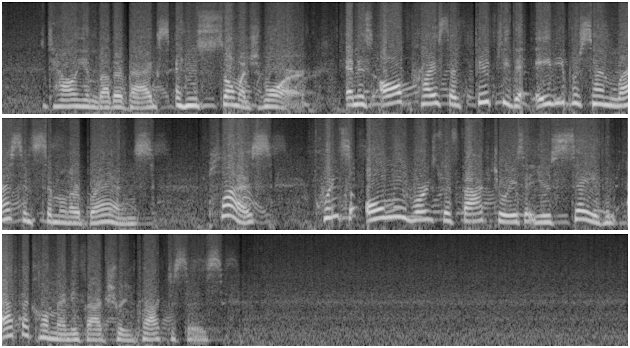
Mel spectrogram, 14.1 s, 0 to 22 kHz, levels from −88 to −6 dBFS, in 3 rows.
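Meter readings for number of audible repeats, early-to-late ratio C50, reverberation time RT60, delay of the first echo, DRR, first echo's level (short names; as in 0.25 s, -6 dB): 1, none, none, 0.129 s, none, -16.0 dB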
